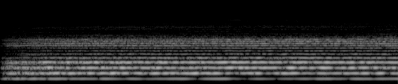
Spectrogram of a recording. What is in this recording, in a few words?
Choir Dry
